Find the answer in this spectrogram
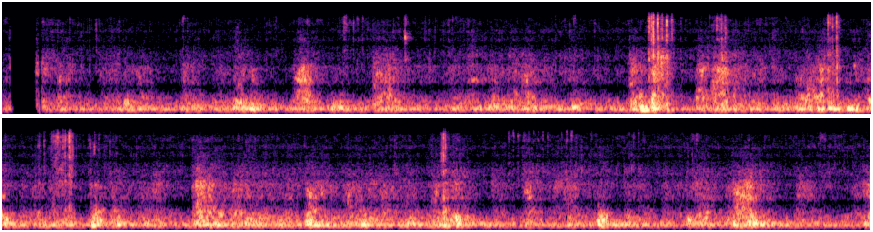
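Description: Faint background noise from an open microphone with scattered soft clicks and knocks, about a dozen over the stretch, the strongest about five seconds in.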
